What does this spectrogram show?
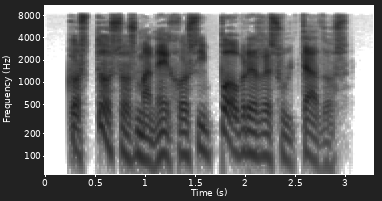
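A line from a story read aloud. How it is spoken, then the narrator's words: Grumbling. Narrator (Spanish): refunfuñaba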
